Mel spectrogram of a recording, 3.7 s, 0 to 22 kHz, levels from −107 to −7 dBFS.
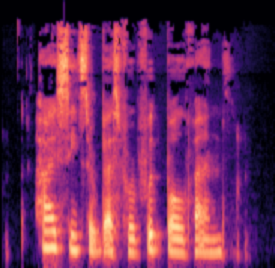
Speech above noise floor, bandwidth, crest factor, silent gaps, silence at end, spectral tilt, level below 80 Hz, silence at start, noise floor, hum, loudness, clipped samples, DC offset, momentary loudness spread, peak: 37 dB; 17 kHz; 18 dB; none; 0.65 s; -3.5 dB/octave; -64 dBFS; 0.5 s; -54 dBFS; none; -16 LUFS; under 0.1%; under 0.1%; 13 LU; 0 dBFS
